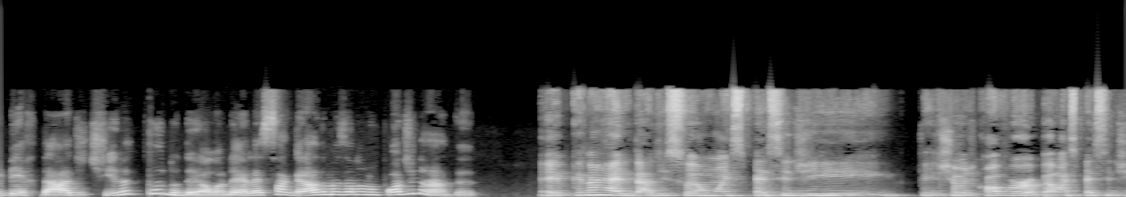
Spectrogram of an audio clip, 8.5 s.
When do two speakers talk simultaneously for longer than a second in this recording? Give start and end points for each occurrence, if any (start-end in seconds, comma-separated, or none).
none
